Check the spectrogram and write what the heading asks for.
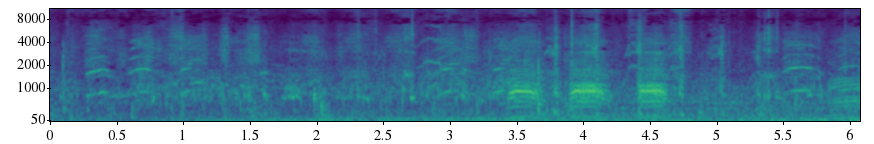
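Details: About 1000 hungry Muscovy ducks calling together, a dense, overlapping chorus of short nasal honks that swells to three loud calls near the end.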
